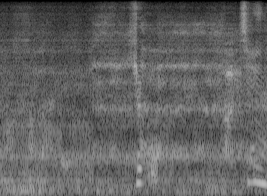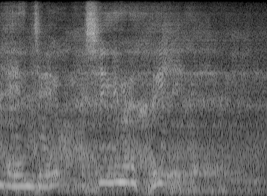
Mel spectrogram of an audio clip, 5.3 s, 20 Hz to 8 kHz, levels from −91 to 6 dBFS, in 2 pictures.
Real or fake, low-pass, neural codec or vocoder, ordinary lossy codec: fake; none; codec, 16 kHz, 0.8 kbps, ZipCodec; none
